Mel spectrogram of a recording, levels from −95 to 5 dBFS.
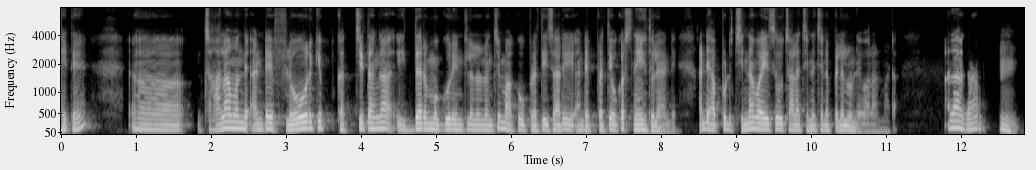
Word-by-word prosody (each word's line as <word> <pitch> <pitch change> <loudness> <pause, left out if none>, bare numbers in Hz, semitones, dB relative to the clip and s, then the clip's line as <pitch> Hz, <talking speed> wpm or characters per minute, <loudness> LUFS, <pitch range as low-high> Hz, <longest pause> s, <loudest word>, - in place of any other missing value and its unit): అయితే 120 +1 -1 0.8
ఆహ్, 120 -2 -1 0.4
చాలా 120 +6 +1
మంది 145 -2 +4
అంటే 130 +3 +2 0.2
ఫ్లోర్‌కి 145 +6 +5 0.2
ఖచ్చితంగా! 140 +4 +1 0.2
ఇద్దరు 135 +6 +3
ముగ్గురు 125 0 +2
ఇంట్లలో 120 0 -1
నుంచి 115 +5 -1
మాకు 120 -1 -1
ప్రతిసారి 115 +2 0
అంటే, 115 0 0
ప్రతి 110 +3 +1
ఒక్కరు 135 +5 -2
స్నేహితులే 110 -6 +2
అండి. 80 +1 -13 0.3
అంటే 135 +1 +2
అప్పుడు 130 +1 -3
చిన్న 125 +3 +2
వయసు, 130 0 +3
చాలా 115 -1 0
చిన్న, 115 0 -1
చిన్న 115 -1 -2
పిల్లలు 110 0 +1
ఉండేవాళ్ళు 85 -2 -8
అన్నమాట. 80 +1 -19 0.7
అలాగా 150 -6 +2 0.4
హ్మ్. 100 -8 -2
120 Hz, 140 wpm, -21 LUFS, 115-135 Hz, 0.8 s, ఫ్లోర్‌కి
